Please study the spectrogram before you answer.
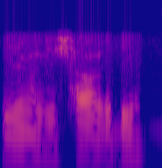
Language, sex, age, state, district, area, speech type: Manipuri, male, 30-45, Manipur, Thoubal, rural, conversation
